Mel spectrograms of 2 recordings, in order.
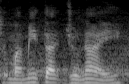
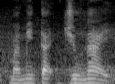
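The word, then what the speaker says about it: Mamita Yunai: He wrote a book in the 1940s called Mamita Junai, which is the way the former banana workers pronounce United for United Fruit Company, Mamita Junai United.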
